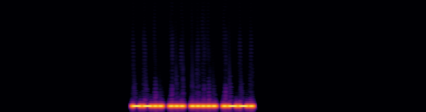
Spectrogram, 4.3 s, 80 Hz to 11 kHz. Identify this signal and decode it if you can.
Morse code, heard as a keyed tone, about 42 wpm, 700 Hz. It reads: ZS5P
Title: DXCC-100 Call Signs - 4 Characters - 45wpm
